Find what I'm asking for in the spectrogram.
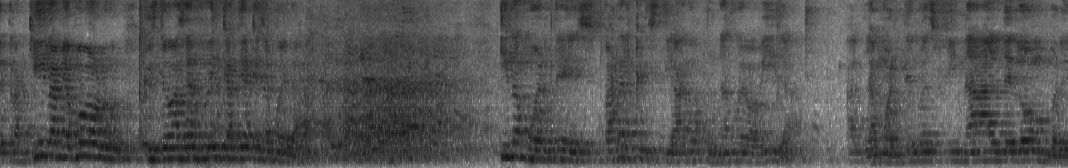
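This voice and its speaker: A man giving a playful, animated sermon to a youth congress in a large hall. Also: a little high. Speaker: speaker. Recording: echoey hall from far off.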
